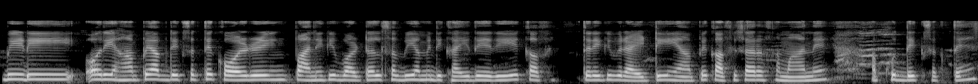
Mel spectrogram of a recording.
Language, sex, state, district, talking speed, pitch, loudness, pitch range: Hindi, female, Rajasthan, Jaipur, 215 wpm, 210 Hz, -17 LUFS, 200-220 Hz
